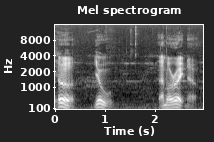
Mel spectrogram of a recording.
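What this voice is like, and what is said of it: Imitates another person's voice. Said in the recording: “that was a good side impression... That sounded more like John Wick.”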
